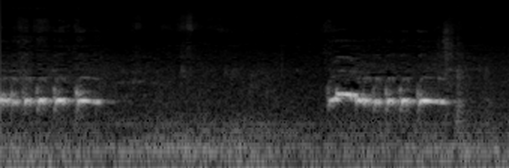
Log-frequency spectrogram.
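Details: Zebra dove, noted for its deep, bass-heavy voice, giving two phrases of quick throbbing coos, each rolling burst about a second long and ending in a sustained purring note, separated by a short gap.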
